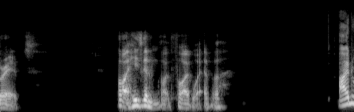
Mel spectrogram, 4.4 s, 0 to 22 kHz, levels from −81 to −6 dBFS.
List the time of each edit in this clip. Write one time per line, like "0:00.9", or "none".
0:01.9
0:02.4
